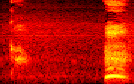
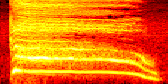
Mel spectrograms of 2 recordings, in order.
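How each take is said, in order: First: It is said quietly. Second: It is said very loudly.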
